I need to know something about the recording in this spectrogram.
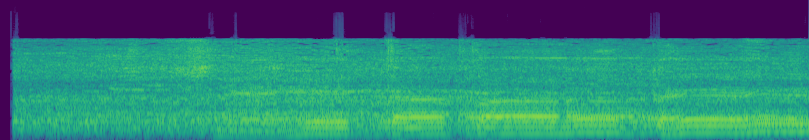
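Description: A man's voice singing a devotional chant in long held notes that step up and down in pitch, over a faint hiss.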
